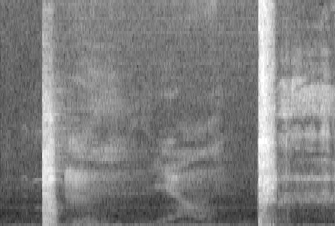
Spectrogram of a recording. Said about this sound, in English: That's how I sneeze at my cubicle.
